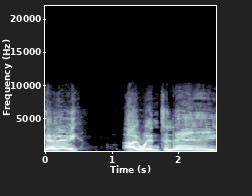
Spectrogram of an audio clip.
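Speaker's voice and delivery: long, very high, drawn-out yell. Retelling calling out to her after finding a tip, retelling a yell. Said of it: "So I'm yelling at her".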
